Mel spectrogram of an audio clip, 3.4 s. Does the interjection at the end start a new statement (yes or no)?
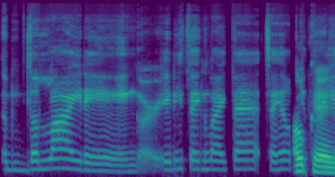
yes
